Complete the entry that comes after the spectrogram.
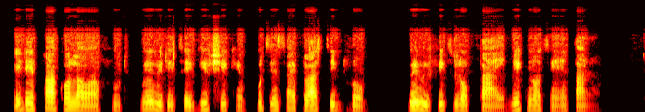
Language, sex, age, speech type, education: Nigerian Pidgin, female, 30-45, spontaneous, tertiary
